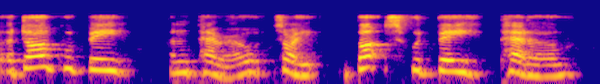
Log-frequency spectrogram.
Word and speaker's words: perro: Perro is stresses slight pause between the R's and a slight stress on the second one also works.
